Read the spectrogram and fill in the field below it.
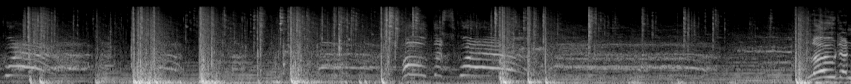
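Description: Musket volleys crack out at the Battle of Waterloo as ragged bursts of gunfire. Repeated loud reports and booms land irregularly, with shouted voices mixed in between the shots.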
